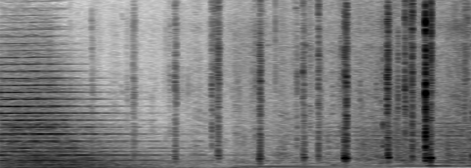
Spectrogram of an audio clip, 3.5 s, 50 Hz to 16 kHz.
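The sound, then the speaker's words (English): Horse hooves clip-clop as a rider travels along a coast. A few sharp, irregular hoof clops sound over a steady low background. “The next day, the 19th, Captain Hale was riding along the coast, keeping his eyes peeled for redcoats and encampments.”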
